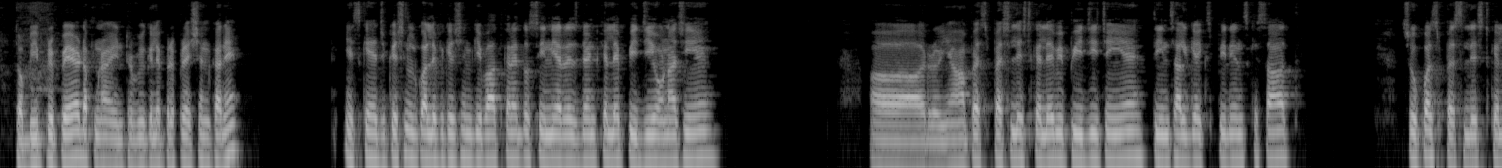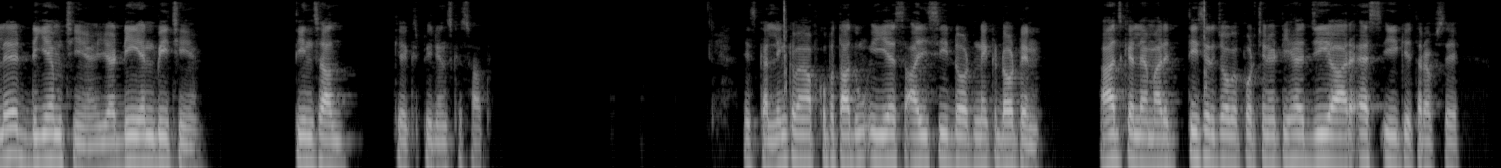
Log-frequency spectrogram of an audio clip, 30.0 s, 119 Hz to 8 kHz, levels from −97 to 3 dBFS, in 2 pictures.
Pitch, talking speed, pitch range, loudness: 135 Hz, 130 wpm, 130-140 Hz, -33 LUFS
